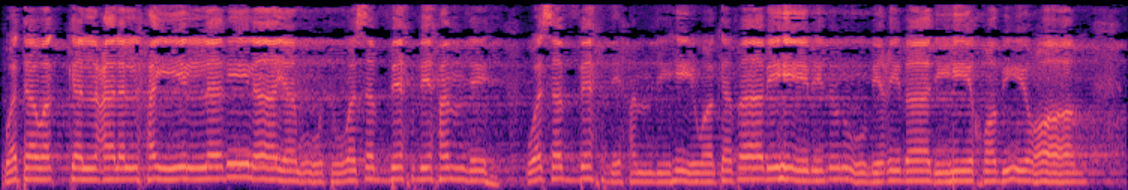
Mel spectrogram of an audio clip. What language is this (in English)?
Arabic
